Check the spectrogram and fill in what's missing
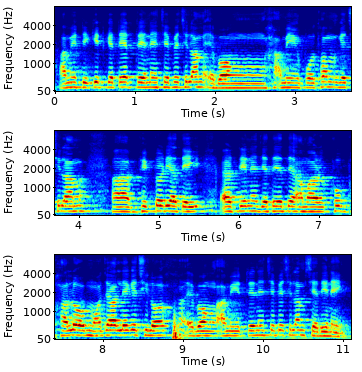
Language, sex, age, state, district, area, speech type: Bengali, male, 18-30, West Bengal, Paschim Medinipur, rural, spontaneous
